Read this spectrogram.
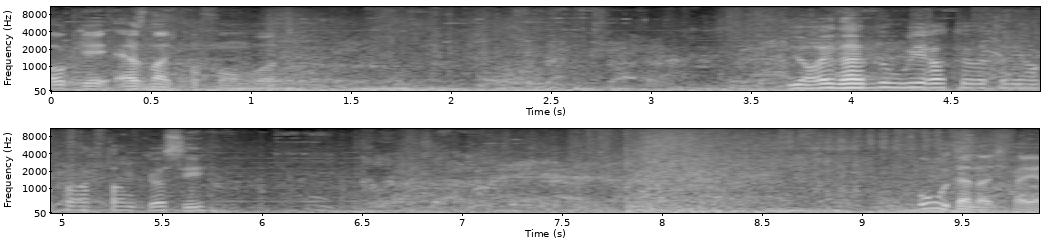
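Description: A large creature growls and roars.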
